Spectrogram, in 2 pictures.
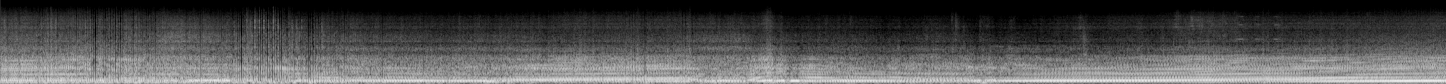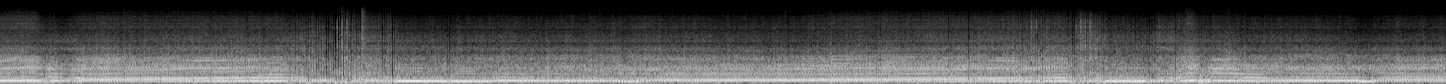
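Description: Racing car's engine heard from inside the cockpit at race pace, its pitch climbing under full throttle and falling away several times as the driver lifts, brakes and downshifts from fourth to third for corners.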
